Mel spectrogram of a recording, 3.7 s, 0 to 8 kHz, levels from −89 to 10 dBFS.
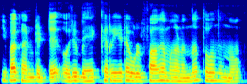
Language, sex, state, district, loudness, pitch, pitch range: Malayalam, male, Kerala, Kollam, -19 LUFS, 135 Hz, 125-140 Hz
